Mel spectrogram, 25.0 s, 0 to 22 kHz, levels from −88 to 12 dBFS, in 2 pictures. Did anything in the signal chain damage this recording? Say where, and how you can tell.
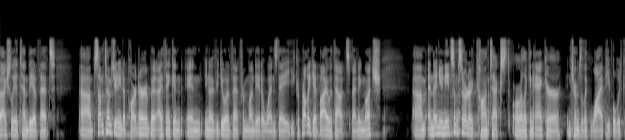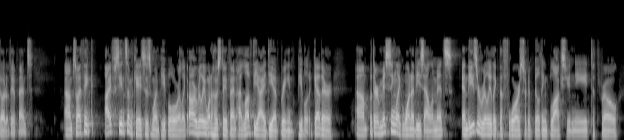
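No, nothing in the chain damaged this speech; the only trace is the call microphone processing, which removes the lowest bass, and that is normal behaviour for that stage.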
